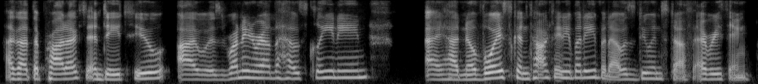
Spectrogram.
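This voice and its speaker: A woman's voice: mid-range voice, fairly quick, clean tone, no room sound, studio quality. A woman who is losing her voice, sharing her story as a network marketing guest on a video call.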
